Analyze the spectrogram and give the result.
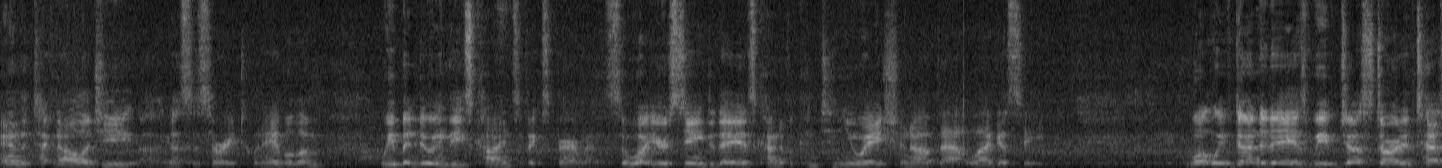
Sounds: Speech

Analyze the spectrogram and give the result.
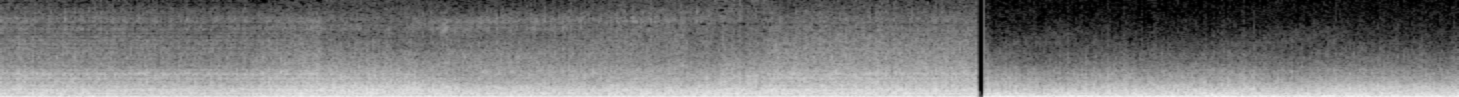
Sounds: Car

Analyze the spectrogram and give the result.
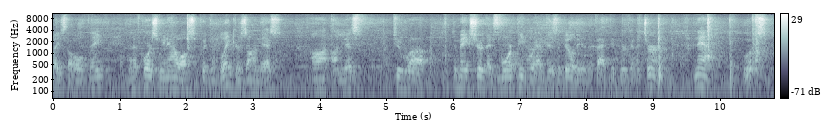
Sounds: Speech

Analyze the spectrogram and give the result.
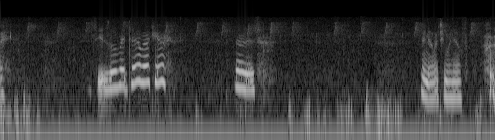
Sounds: outside, urban or man-made, Speech

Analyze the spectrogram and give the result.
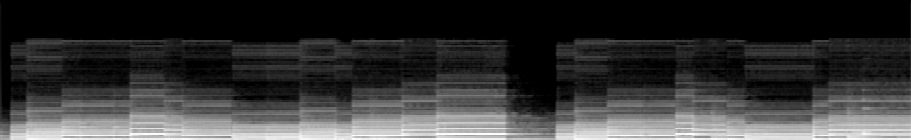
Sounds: Musical instrument, Music

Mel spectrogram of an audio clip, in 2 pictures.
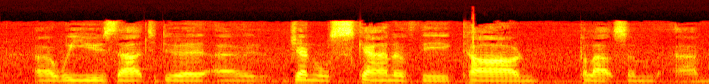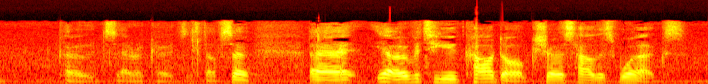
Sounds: Speech

